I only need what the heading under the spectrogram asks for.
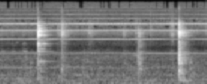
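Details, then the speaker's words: Mechanical printmaking press on a replacement motor with electronic speed control, flywheel engaged, at normal working speed: steady high motor whine with a few sharp metallic clinks, its normal running sound. "Kind of has a whine sound to it, but listen to that clink sound."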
